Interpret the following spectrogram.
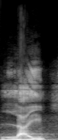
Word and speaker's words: lie: मात्रा करते हैं, लेकिन अगर यही आई ई लास्ट में लिखा हो तो इसका उच्चारण आई हो जाएगा, यानी इसको भी आई ही पढ़ेंगे, ठीक है।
